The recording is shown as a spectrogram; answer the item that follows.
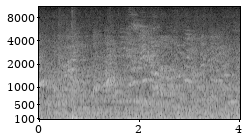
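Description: Many children's voices and chatter overlapping in a busy play area, with one short knock just over half a second in.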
